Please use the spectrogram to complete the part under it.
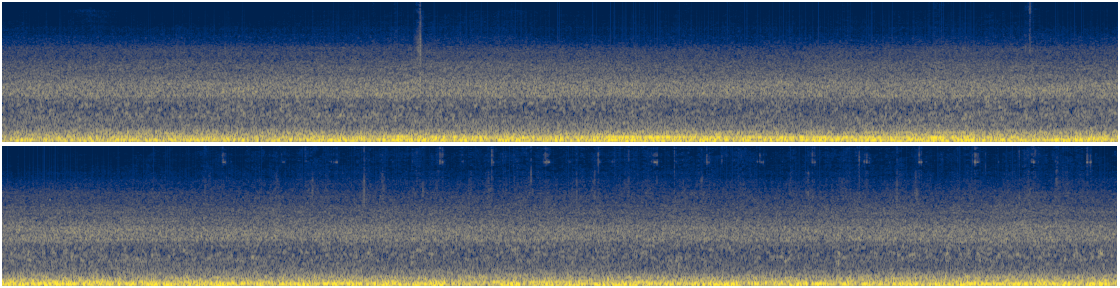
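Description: A car engine hums steadily as the vehicle drives along a road.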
